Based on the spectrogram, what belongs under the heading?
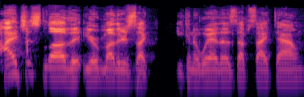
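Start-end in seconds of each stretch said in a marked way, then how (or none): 1.7-3.0 imitated Rhode Island accent. Imitating another speaker's mother: Rhode Island accent. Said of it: "completely in her Rhode Island accent".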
